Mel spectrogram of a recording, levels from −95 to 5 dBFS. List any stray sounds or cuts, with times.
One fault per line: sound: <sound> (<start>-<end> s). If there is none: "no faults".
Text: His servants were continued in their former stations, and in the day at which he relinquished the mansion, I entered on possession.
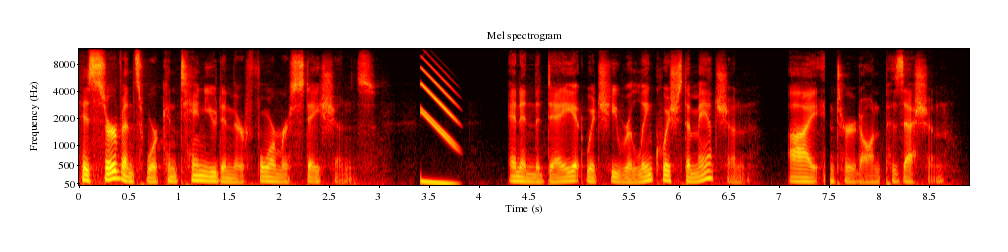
sound: chirp (3.4-3.8 s)
sound: dropout (7.5-7.5 s)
